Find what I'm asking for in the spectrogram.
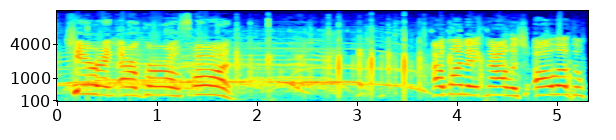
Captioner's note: applause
